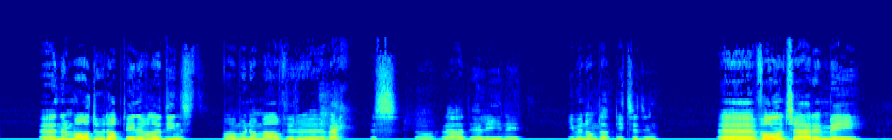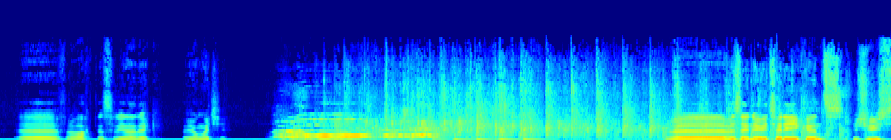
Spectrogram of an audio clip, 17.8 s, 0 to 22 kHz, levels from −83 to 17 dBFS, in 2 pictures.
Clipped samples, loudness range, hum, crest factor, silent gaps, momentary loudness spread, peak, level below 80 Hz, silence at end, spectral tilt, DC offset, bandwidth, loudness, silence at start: under 0.1%; 13 LU; none; 20 dB; none; 18 LU; -4 dBFS; -38 dBFS; 0 s; -4 dB/octave; under 0.1%; 16.5 kHz; -22 LUFS; 0 s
